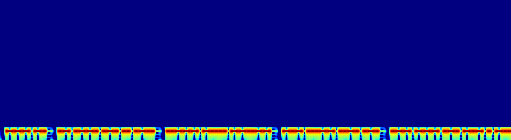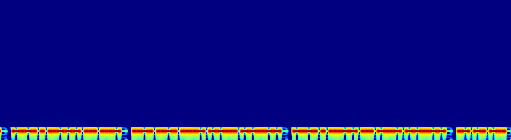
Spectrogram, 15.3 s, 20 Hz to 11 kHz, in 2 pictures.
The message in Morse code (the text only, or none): ON APRIL 26, K3FR WORKED CE2SV FF47, CE3SX, AND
